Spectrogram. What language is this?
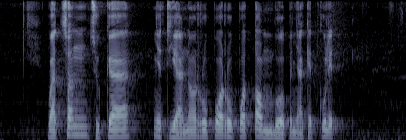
Javanese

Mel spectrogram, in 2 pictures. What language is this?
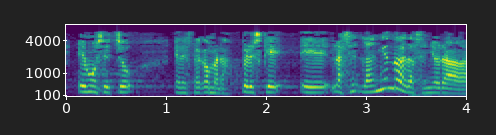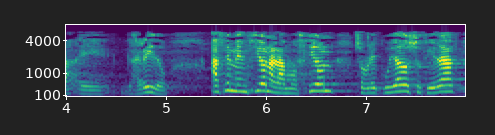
Spanish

